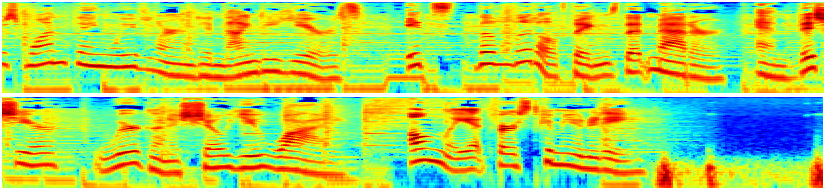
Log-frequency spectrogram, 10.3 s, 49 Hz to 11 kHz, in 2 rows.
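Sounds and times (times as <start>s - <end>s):
speech: 0.0s - 9.3s
heart beating with deep thumps: 9.1s - 10.2s.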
